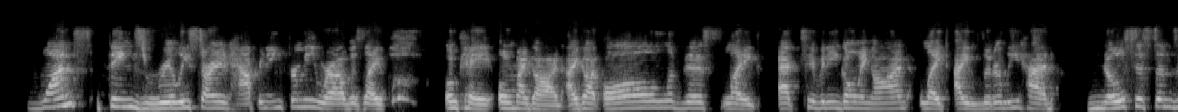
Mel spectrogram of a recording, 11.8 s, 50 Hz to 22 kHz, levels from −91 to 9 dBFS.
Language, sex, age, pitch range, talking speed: English, female, 30-49, 190-245 Hz, 160 wpm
